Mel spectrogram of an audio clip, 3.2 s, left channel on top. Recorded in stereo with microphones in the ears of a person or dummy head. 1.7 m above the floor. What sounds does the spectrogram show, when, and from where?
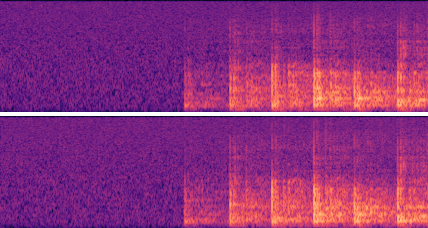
1.4 s running footsteps: 5° right (ahead or behind), 4 m; by 3.2 s centre (ahead or behind), 4.5 m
